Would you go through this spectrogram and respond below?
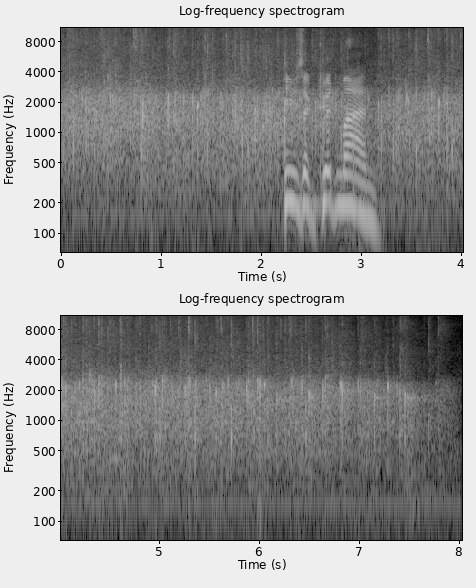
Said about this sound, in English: Come on, give him a round of applause.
